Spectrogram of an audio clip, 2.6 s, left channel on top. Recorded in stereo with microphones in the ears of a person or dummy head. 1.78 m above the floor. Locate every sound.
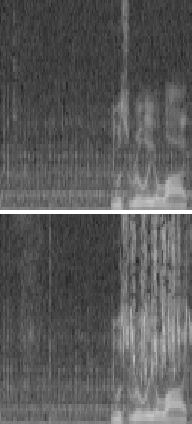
1.5 s a man speaking: 15° right (ahead or behind)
